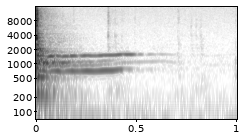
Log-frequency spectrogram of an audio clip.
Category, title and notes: Sound effects > Other mechanisms, engines, machines
Handsaw Pitched Tone Twang Metal Foley 25
foley, fx, handsaw, hit, household, metal, metallic, perc, percussion, plank, saw, sfx, shop, smack, tool, twang, twangy, vibe, vibration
